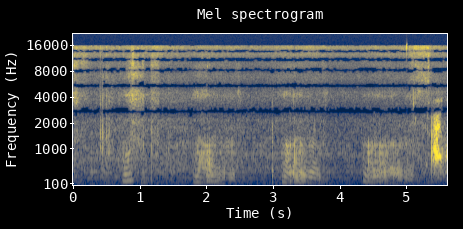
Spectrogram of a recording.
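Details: Nine-week-old Ryder snoring like mad: three rasping, fluttering snores about a second apart, roughly 25 per minute, with quiet gaps between; ordinary sleep snoring in a young animal.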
